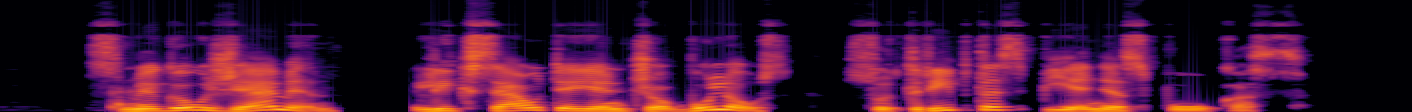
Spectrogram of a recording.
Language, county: Lithuanian, Kaunas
